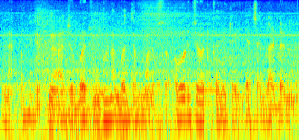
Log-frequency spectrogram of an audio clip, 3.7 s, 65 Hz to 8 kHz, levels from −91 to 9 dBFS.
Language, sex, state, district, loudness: Gujarati, male, Gujarat, Gandhinagar, -17 LUFS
